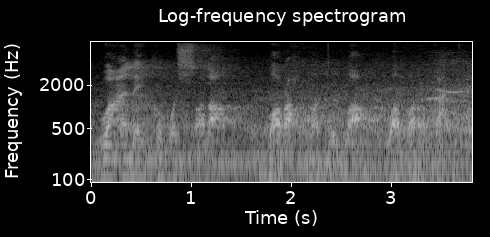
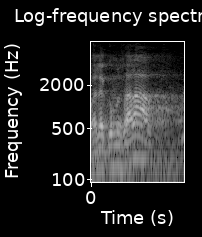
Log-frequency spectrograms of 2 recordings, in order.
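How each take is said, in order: First: The greeting is answered in a dignified, authoritative tone. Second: The greeting is answered casually and plainly.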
